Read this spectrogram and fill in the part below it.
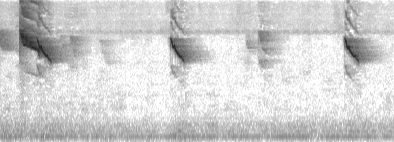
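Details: Female untulan Oriental white-eye, a settled bird, calling males; three loud, piercing, downward-sliding chirps spaced about two seconds apart, one faint short note between, low hum underneath.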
